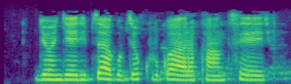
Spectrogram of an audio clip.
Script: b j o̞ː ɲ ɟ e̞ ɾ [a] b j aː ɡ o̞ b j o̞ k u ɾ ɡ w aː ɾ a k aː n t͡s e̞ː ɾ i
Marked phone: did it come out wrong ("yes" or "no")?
yes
